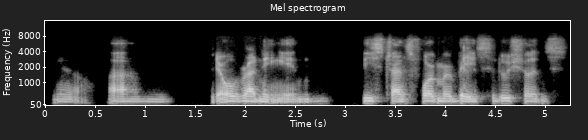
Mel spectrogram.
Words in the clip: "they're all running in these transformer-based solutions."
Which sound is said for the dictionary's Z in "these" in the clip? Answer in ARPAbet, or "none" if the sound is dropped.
S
